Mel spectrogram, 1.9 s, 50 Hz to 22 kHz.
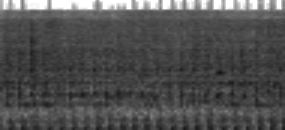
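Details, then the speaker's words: SDG 107cc pit bike single, damaged 3rd and 4th gears and locked kick starter, before Lifan 125cc engine swap: even steady putter around eight beats per second, no knocks or misses; idling cleanly. "as you guys can see it's dark cheesy as you guys can hear it sounds pretty good"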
